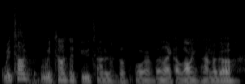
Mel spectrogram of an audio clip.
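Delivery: ordinary talk, nothing marked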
